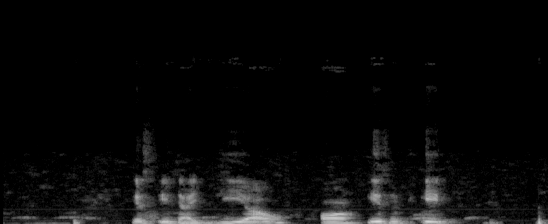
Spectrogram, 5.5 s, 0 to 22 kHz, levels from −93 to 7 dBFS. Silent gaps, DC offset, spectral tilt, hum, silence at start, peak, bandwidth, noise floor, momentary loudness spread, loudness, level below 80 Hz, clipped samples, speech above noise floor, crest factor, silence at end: none; under 0.1%; -9 dB/octave; none; 0.75 s; -6 dBFS; 7.4 kHz; -58 dBFS; 21 LU; -22 LUFS; -56 dBFS; under 0.1%; 37 dB; 18 dB; 0.05 s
